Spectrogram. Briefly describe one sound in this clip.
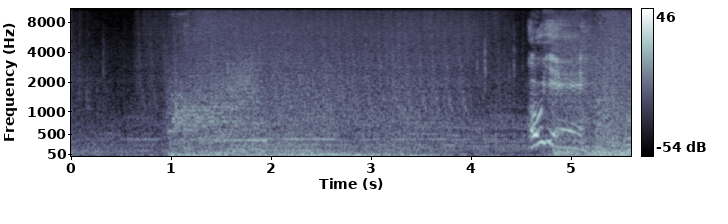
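A rocket launcher fires with a loud blast.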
